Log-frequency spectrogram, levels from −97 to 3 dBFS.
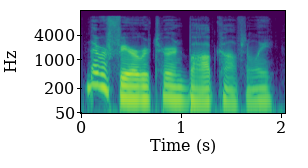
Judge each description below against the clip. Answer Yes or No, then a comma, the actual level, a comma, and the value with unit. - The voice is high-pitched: No, low, 120 Hz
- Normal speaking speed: Yes, average, 145 wpm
